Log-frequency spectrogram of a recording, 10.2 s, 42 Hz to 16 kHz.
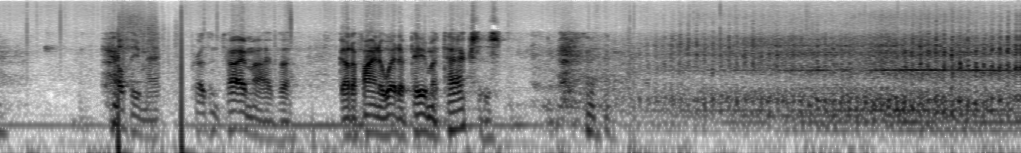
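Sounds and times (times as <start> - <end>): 
speech: 1.2 - 6.2
laughter: 5.2 - 6.5
helicopter engine whining and rotor chopping: 5.9 - 10.2.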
